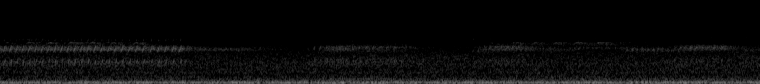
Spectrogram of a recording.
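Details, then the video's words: Tree frog chorus in woods at Saugatuck, Michigan, on May 14, 2018, the year's first heard: long pulsed trills lasting one to two seconds, repeated with overlapping callers, over a steady low rumble. "First Tree Frog Song!"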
